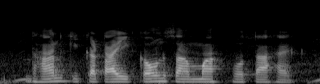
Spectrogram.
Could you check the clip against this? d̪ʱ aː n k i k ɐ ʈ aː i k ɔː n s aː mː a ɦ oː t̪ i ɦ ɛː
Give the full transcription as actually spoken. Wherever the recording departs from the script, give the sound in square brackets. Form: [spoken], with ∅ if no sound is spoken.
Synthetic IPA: d̪ʱ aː n k i k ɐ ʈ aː i k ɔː n s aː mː a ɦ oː t̪ [a] ɦ ɛː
